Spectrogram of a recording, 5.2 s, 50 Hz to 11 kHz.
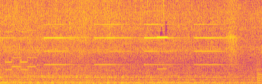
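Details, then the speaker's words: Porsche 911 (997S) after replacing the serpentine belt, tensioner and lever and repairing threads: quiet, smooth idle with an even low beat, no knocks, squeals or belt chirp. Normal, healthy idle with minimal belt deflection. "Well, so far so good. It sounds very healthy. Sounds good. I don't hear any abnormal noises."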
